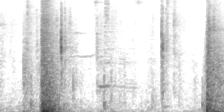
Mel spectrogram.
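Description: Two heavy, dull thumps land on a door about two seconds apart, loud and close, with a few fainter clunks in between and no talking.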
